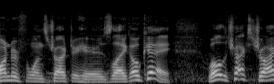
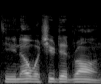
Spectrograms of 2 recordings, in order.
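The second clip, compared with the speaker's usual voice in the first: put-on very serious tone, pitched lower; 4 semitones lower than usual. Retelling being questioned by the track day coordinator: imitating John Muller's very serious tone. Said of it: "in his very most serious tone".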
